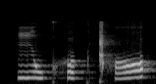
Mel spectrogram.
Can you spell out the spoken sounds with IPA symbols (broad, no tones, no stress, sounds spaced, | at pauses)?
i w kʰ ʊ k ǁʰ ɔ̤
